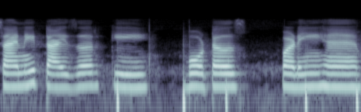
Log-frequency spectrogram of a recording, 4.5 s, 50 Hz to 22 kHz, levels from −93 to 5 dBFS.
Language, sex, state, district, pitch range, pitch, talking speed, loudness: Hindi, female, Punjab, Fazilka, 195-205 Hz, 205 Hz, 65 wpm, -15 LUFS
